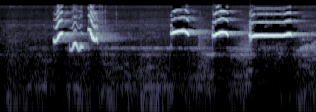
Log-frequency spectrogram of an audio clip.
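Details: Oriental magpie-robin singing to draw out quiet birds: a couple of quick warbled phrases, then pure whistled notes, the last a long, steady whistle held for almost half a second in an otherwise quiet setting.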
